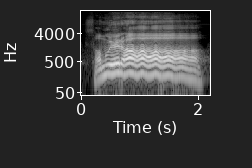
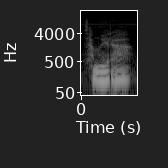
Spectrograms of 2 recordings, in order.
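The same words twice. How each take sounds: First: The name is called in a grand, commanding voice. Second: The name is called in a soft, warm voice. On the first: The caller is awesome and holy. The speaker calls it wrong. "거룩하고 위험에 찬 목소리로" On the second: The caller is tender so the child is not startled. The speaker calls it right. "다정다감하고 따뜻한 목소리로"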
